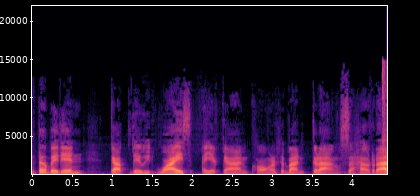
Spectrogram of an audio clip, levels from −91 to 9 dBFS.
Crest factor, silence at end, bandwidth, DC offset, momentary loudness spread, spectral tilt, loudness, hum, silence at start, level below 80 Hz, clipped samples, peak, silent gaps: 22 dB; 0 s; 13.5 kHz; under 0.1%; 11 LU; -4.5 dB/octave; -23 LUFS; none; 0 s; -54 dBFS; under 0.1%; 0 dBFS; none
